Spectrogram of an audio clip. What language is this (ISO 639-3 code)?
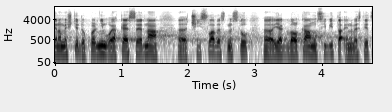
ces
